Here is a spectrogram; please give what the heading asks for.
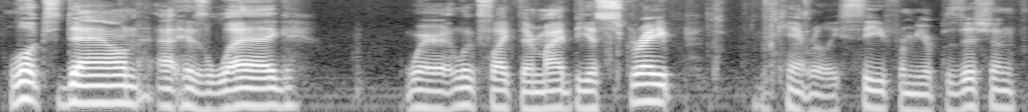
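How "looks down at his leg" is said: normal talking voice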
